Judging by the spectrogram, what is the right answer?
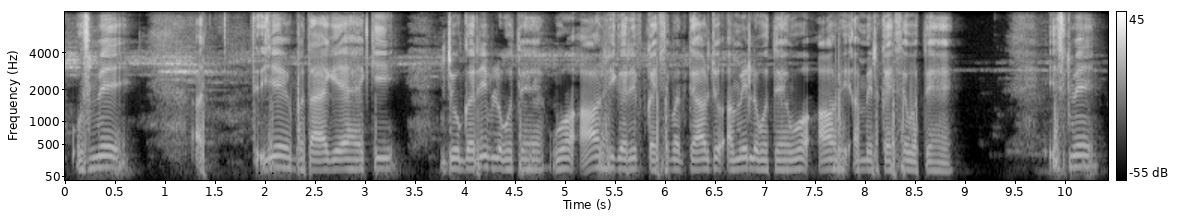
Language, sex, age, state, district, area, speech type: Hindi, male, 18-30, Uttar Pradesh, Mirzapur, rural, spontaneous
